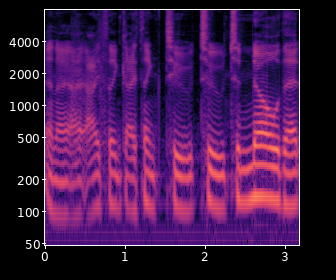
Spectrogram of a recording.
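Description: In a very clean recording with a silent background, a man speaks at a very slow pace with a fairly low pitch and ordinary pitch variation. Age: 40s. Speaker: podcast co-host. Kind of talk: casual chat.

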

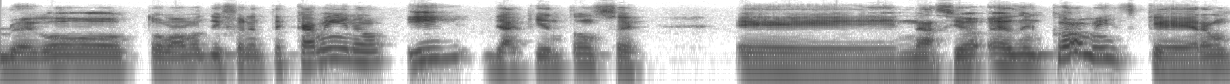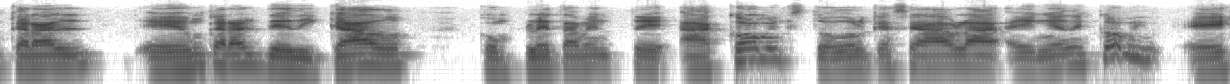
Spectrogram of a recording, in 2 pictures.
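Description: Delivered in a Puerto Rican accent, the speech moves at a fairly slow pace with ordinary pitch variation and a dry, close sound with no echo. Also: man, fairly high pitch for a man. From Puerto Rico (Bayamón). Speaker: comics content creator. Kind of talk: casual interview chat.

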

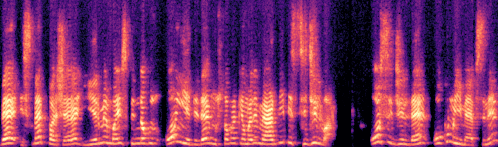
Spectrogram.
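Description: A man speaks in an extremely high voice at a very slow pace. His pitch varies in an ordinary way. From Turkey, Bursa. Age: 50s. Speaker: historian. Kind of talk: interview. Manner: halting, many fillers.

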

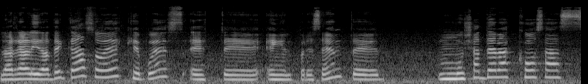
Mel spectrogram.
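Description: A high-pitched woman amid noticeable background noise. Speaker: psychology student. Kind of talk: casual explanation. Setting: friend's house.

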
